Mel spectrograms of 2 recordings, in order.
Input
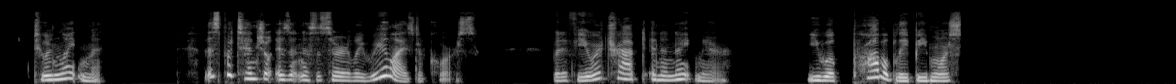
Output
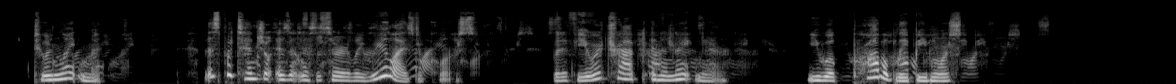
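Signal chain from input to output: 3.85–6.22 s: treble shelf 4 kHz +6.5 dB; repeats whose band climbs or falls 296 ms, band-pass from 1.2 kHz, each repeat 1.4 oct, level -8 dB; trim -2.5 dB

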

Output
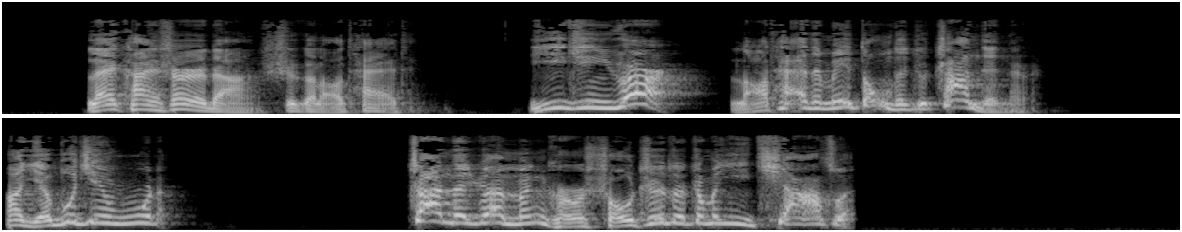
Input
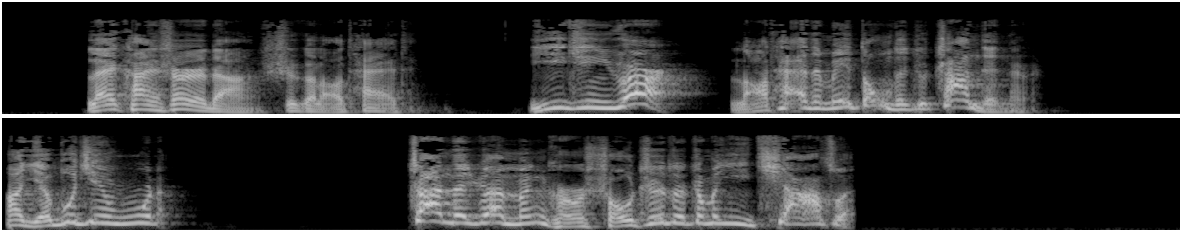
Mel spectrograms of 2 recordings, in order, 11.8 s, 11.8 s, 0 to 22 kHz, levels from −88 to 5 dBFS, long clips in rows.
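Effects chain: peaking EQ 400 Hz +8.5 dB 0.3 oct

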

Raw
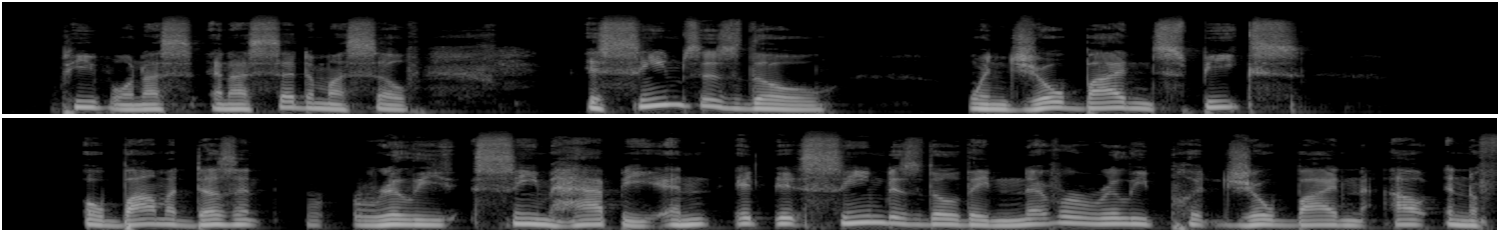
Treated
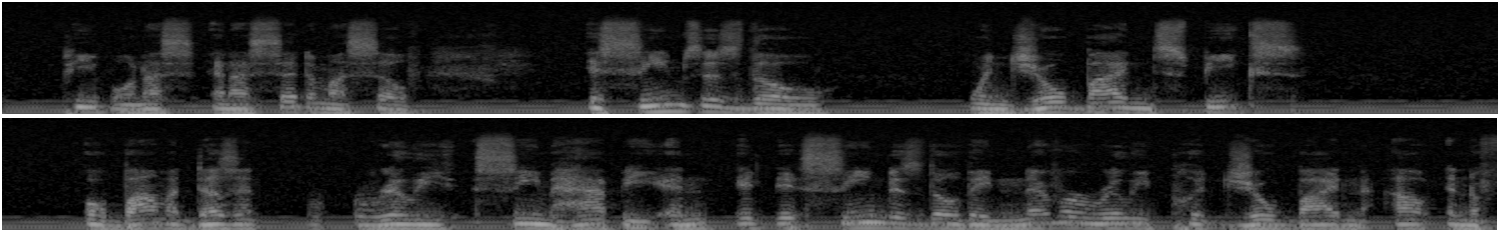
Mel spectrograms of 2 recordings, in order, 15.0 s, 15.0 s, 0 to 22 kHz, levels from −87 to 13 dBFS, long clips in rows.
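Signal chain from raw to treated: octave divider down 2 oct, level -4 dB; in parallel at -7 dB: word length cut 8-bit, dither triangular; on the sum: mains buzz 50 Hz, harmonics 7, -41 dBFS -5 dB/octave; peaking EQ 280 Hz -9 dB 0.61 oct; three-phase chorus; trim -5.5 dB

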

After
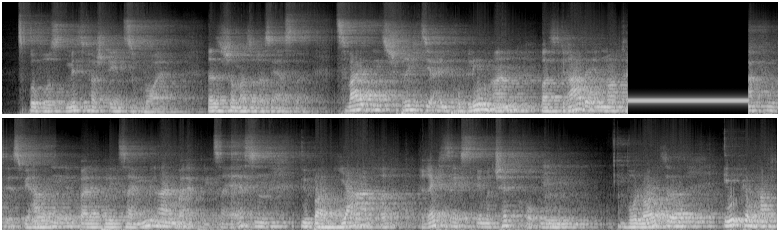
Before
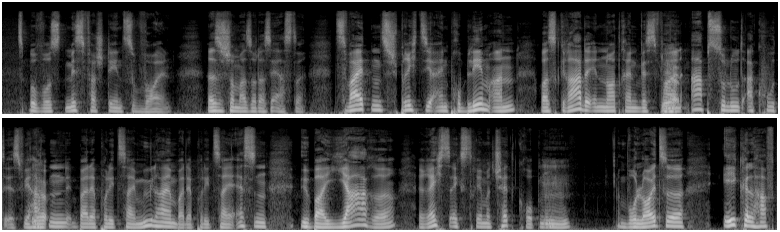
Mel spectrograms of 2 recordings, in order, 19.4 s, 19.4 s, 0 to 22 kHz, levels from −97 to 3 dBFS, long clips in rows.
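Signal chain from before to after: doubling 42 ms -8 dB; low-pass that closes with the level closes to 860 Hz, closed at -20.5 dBFS; 14.21–14.95 s: level held to a coarse grid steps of 14 dB; plate-style reverb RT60 2.1 s, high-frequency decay 0.95×, DRR 0.5 dB; waveshaping leveller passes 2; 7.81–9.33 s: bleep 490 Hz -23 dBFS; 10.37–11.04 s: low-pass 3.8 kHz 6 dB/octave; 12.07–12.56 s: compression 6:1, threshold -25 dBFS, peak gain reduction 8 dB

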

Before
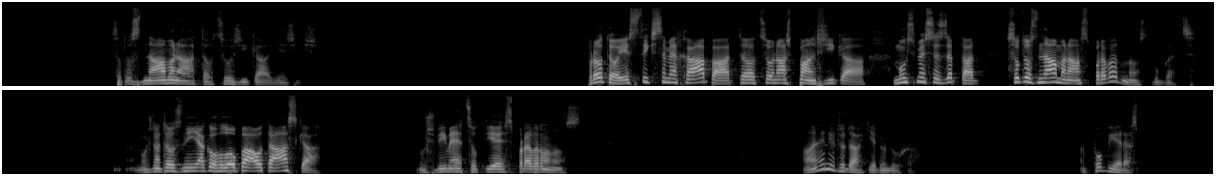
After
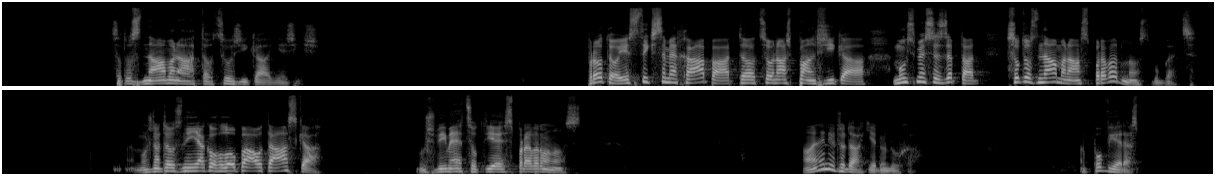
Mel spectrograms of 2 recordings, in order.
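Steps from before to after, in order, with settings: compression, threshold -29 dBFS, peak gain reduction 8.5 dB; trim +6.5 dB

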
